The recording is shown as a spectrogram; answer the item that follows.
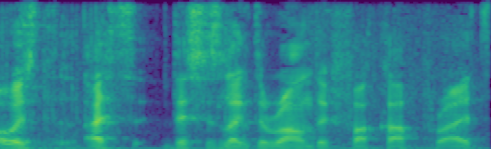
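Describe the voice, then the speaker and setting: A man talks at a fairly quick pace with vocal fry. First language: not English. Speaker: esports analyst streamer. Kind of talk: live stream match analysis with Q&A. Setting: live stream. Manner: casual, halting with self-corrections.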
